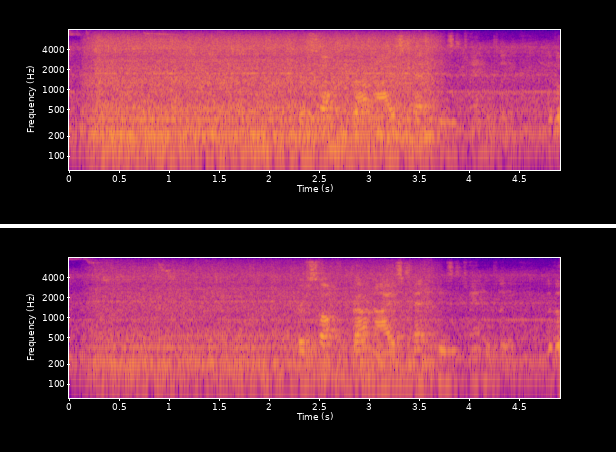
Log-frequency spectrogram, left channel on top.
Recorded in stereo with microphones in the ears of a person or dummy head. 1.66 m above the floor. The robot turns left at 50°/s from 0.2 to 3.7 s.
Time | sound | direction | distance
2.3 | a man speaking | 40° right | 9.5 m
